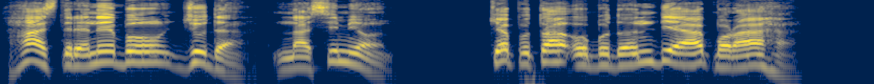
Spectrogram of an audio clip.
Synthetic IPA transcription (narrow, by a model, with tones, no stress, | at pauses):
ɦa˦˨ste˨ɾe˨nɪ˦bʊ˦d͡ʒu˦da̰˨ | na˨si˦mi˨ɔ̰˨n̩˨ | ke˦pʊ˨ta˦o˨bo˨do˨n̩˦dɪ˦a˨a˦k͡pɔ˨ɾa˨a˦ɦa̰˨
